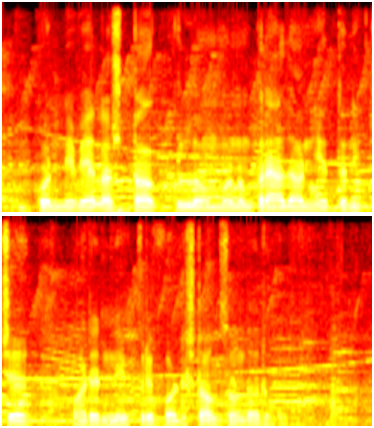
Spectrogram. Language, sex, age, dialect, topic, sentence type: Telugu, male, 18-24, Central/Coastal, banking, statement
